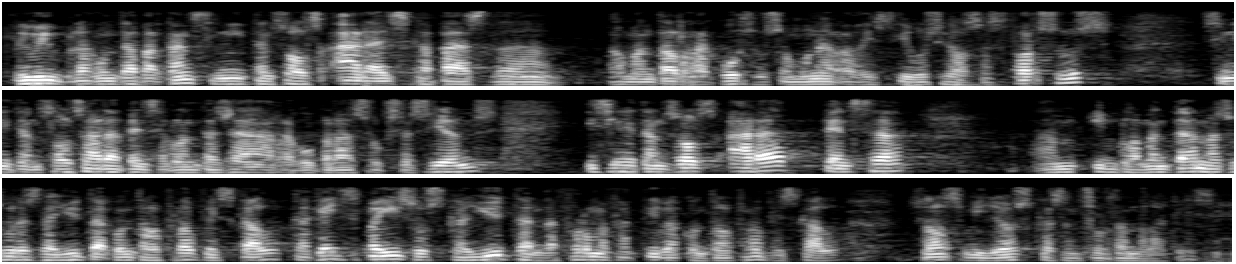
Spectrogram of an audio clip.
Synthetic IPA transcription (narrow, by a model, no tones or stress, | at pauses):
riβujpɾəɣunt̪apəɾt̪ansinit̪ənsɔlˠzaɾəeskəpazðəː | wmənt̪aːlˠzrəkursuzəmbunərəðist̪ɾiβ̞usioðəlˠzəsfɔrsusː | init̪ənsɔlˠzaɾəpɛnsəplənt̪əʒaərəkupəɾasuksəsions | isinit̪ənsɔlˠzaɾəpɛnsə | əmimpləmənt̪aməzuɾəzðəʎut̪əkont̪ɾəːlˠfɾawfiskalˠkəːkɛʎspəizuskəʎujt̪ənd̪əfoɾməːfək̚t̪iβəkont̪ɾəːlˠfɾawfiskalˠ | sonəlˠzmiʎoskəsənsuɾt̪ənd̪ələ̰kɾḭzḭ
